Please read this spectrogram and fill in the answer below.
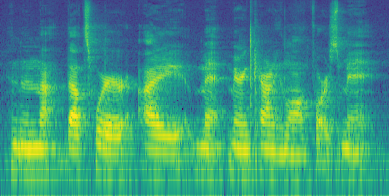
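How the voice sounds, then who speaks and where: A woman with an American accent speaks at a moderate pace in a very deep, low pitch. Audible room echo and noticeable background noise fill the recording. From US West Coast. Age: 30s. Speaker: person in recovery. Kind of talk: testimony.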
